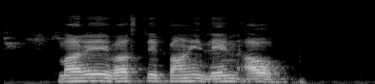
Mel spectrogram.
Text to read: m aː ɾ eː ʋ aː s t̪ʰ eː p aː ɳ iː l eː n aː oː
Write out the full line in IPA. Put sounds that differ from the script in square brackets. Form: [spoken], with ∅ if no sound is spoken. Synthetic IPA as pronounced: m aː ɾ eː ʋ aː s [t̪] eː p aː ɳ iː l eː n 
